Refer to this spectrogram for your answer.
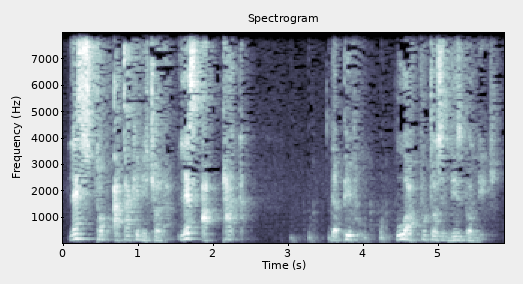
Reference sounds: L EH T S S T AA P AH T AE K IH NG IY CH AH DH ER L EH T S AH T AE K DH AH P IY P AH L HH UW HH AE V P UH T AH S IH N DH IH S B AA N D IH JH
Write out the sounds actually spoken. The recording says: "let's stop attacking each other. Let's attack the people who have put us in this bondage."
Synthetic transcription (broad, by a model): L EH T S S T AA P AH T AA K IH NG IY CH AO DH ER L EH T S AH T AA K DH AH P IY P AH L HH UW HH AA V P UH T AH S IH N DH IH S B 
